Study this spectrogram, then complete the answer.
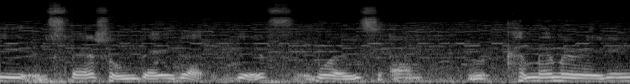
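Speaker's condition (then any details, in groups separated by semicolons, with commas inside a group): Cerebral palsy; cannot walk unaided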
